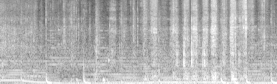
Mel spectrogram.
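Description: Lower leaves being pulled and cut off a pineapple crown: dry, stiff leaves tearing and rubbing against a knife, in a quick run of short strokes from about a second in, over background music.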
